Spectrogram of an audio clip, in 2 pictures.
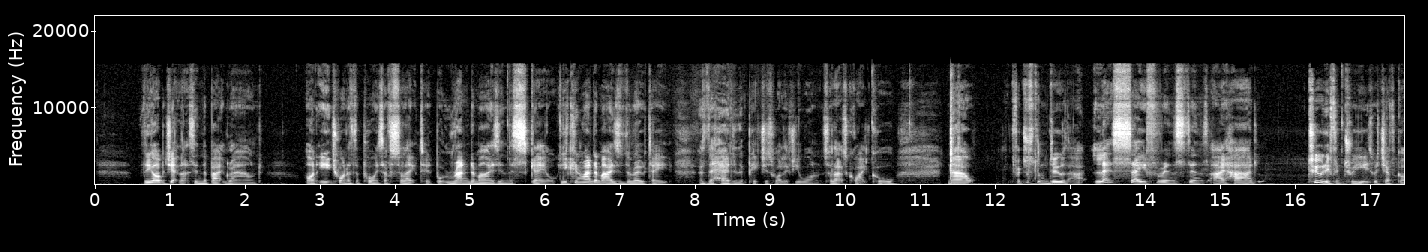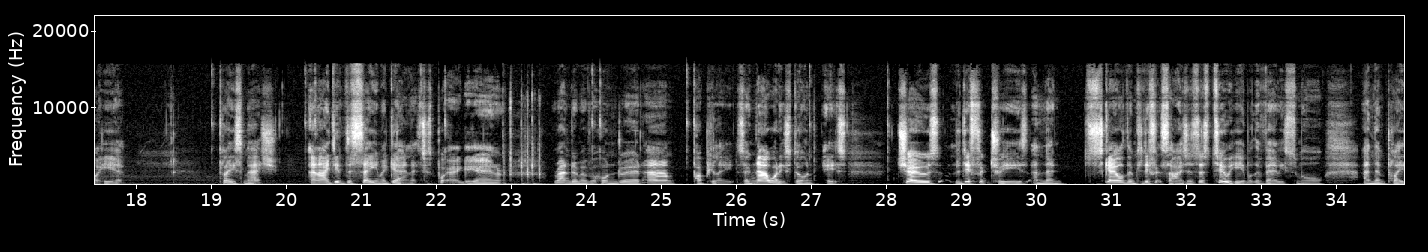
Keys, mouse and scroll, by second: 5.4 click, 10.3 click, 11.3 space, 12.4 ctrl+z, 16.5 shift+click, 22.8 KP_1, 23.1 KP_0, 24.0 click, 27.1 click.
